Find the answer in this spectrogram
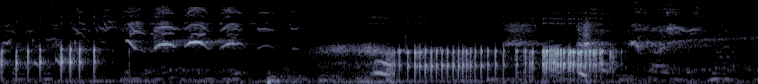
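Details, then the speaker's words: A young girl makes playful buzzing, rattling vocal noises in bursts, imitating her mother's snoring rather than true sleep snoring. "what are you doing? Snoring. Snoring? Who snores? Mommy."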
